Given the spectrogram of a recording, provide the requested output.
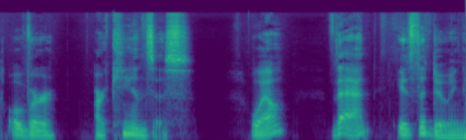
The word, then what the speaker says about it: Arkansas: the final s while arkansas stuck with the original french pronunciation which kept that final s silent that bit of knowledge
